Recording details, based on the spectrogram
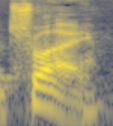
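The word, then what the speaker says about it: trie: structure has called a try some people pronounce it tree but it's a bit confusing because you've got a tree the B tree so this is going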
